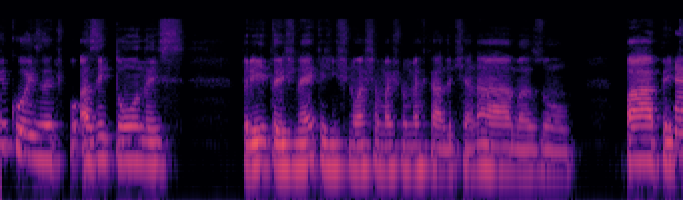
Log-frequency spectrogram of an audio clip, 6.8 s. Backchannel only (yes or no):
no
